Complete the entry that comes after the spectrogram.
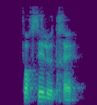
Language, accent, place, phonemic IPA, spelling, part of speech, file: French, France, Lyon, /fɔʁ.se lə tʁɛ/, forcer le trait, verb, LL-Q150 (fra)-forcer le trait.wav
- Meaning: to exaggerate, to caricature (often on purpose, so as to make something appear more clearly)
